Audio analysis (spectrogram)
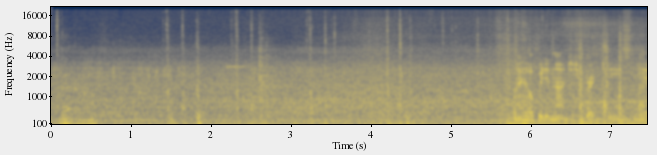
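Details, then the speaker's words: BMW 335i single-turbo, cranking after a failed MHD ECU flash meant to turn off the exhaust burbles: the starter churns unevenly and the engine never catches. Crank, no start. "basically the flash just failed and now I don't know you can see if it'll start but I don't think it's going to start"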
